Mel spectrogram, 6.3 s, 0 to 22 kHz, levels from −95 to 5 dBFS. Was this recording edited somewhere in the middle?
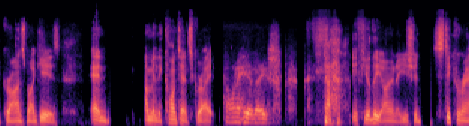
yes; 2 cuts; at 3.0 s, 4.7 s

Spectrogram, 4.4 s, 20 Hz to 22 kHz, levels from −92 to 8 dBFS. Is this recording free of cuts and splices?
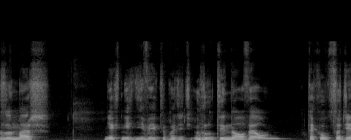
yes; 0 cuts

